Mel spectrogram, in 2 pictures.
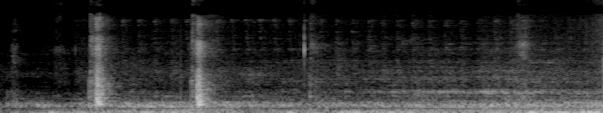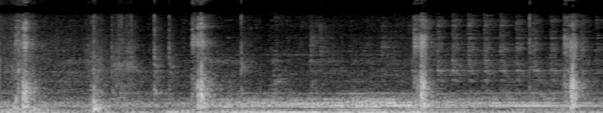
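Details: A male cat coughing and wheezing, breathless, with repeated short, sharp coughs over a low rumbling background. A vet gave a steroid injection, and the cat died suddenly of heart failure three months later.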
